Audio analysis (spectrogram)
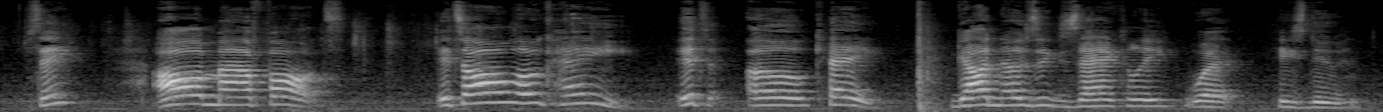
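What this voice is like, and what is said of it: Slow Southern country accent. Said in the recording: “I sound so country, so southern ... we love your accent ... you're slow”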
